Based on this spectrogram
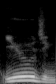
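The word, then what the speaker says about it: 友人: Yujing ini bacanya yujing ya.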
